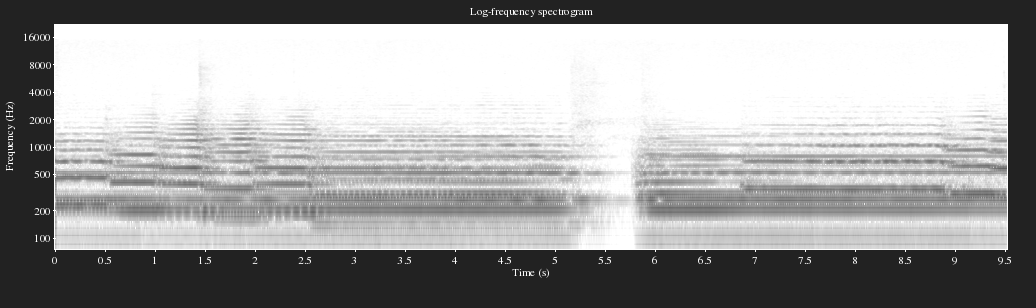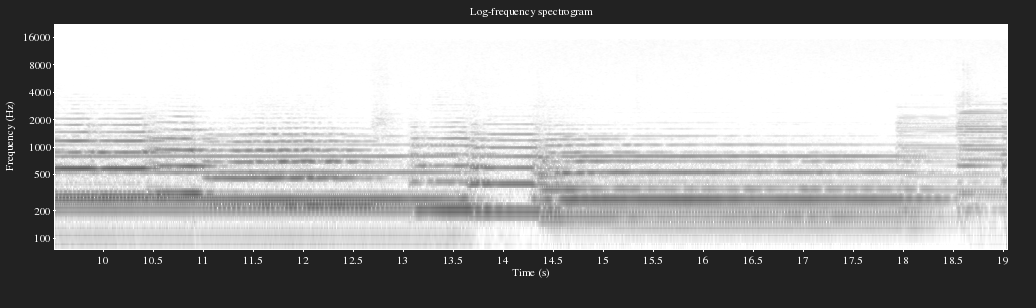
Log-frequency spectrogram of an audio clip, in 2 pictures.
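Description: Two euphoniums and a tuba playing sustained chords together, breaking off briefly for a breath about five seconds in and then resuming. The lowest note drops away near the end.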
